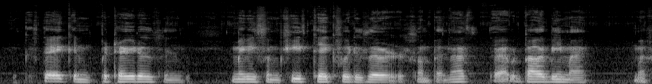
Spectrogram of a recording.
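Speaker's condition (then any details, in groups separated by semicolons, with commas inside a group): Hearing loss; hears much more speech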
